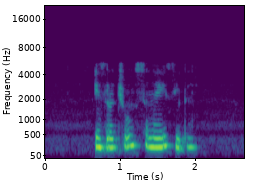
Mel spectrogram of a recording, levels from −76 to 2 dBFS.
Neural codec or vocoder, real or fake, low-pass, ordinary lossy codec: codec, 16 kHz, 4 kbps, FunCodec, trained on LibriTTS, 50 frames a second; fake; 5.4 kHz; none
